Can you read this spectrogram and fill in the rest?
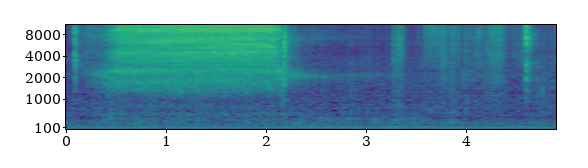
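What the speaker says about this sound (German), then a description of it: "ihr hört's. Es dampft." Puff Box Brigada vape box device sending out a steady, close steam hiss for about two seconds, then cutting off to leave faint handling noise and light clicks.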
